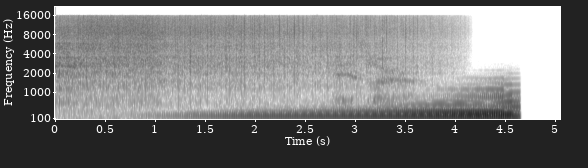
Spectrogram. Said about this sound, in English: can we get a sizzle sound cue?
